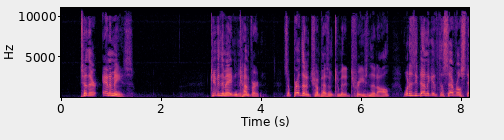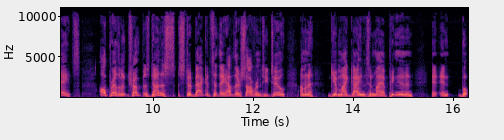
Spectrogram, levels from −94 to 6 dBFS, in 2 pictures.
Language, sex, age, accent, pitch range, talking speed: English, male, 50-69, American, 140-185 Hz, 190 wpm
